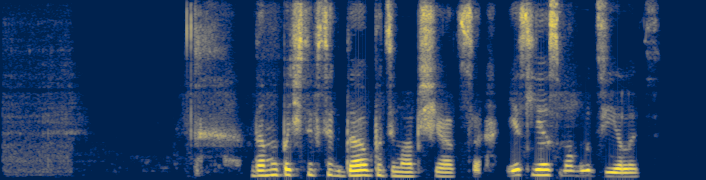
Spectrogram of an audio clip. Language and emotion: Russian, positive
